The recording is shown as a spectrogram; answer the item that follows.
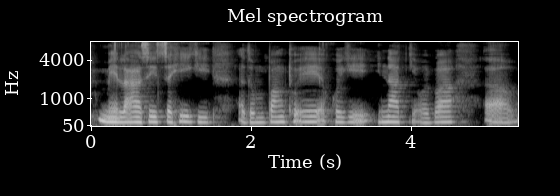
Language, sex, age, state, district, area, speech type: Manipuri, female, 60+, Manipur, Bishnupur, rural, spontaneous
